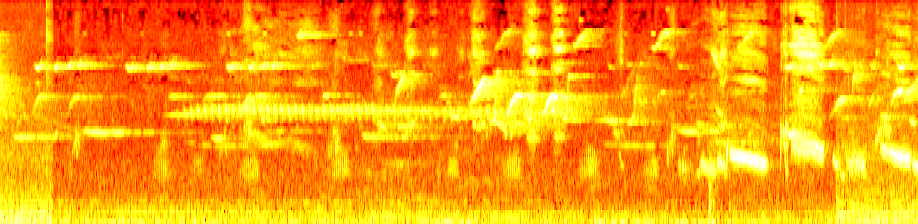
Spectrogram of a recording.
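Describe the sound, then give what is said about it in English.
A dense chorus of Australian birdsong, overlapping whistles, trills and sharp chirps from several birds at once, steady and lively throughout with a faint insect-like buzz underneath and no voices. “The sound you're listening to is Australian birdsong.”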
